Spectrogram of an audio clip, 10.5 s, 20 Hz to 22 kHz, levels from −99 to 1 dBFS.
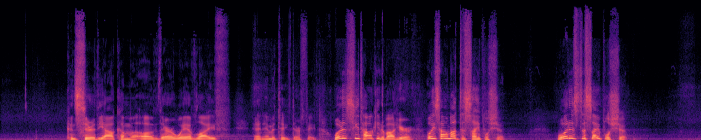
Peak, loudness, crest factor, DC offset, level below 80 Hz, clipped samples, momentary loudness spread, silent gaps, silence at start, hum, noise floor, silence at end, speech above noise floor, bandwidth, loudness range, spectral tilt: -6 dBFS; -23 LUFS; 18 dB; under 0.1%; -70 dBFS; under 0.1%; 13 LU; none; 1 s; none; -64 dBFS; 1.15 s; 41 dB; over 20 kHz; 3 LU; -6 dB/octave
